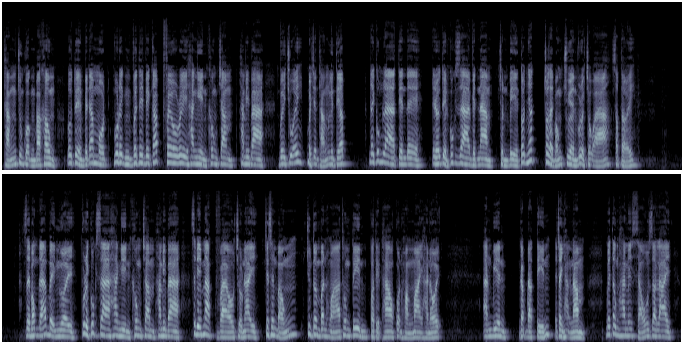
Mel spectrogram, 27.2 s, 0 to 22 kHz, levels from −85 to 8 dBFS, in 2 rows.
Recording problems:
none

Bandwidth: 14.5 kHz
